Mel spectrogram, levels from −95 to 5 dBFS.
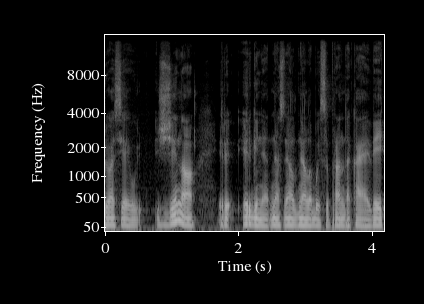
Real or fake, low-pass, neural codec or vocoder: real; 14.4 kHz; none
